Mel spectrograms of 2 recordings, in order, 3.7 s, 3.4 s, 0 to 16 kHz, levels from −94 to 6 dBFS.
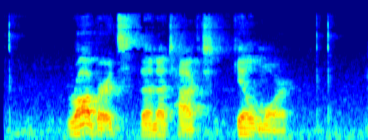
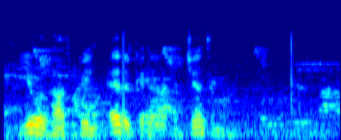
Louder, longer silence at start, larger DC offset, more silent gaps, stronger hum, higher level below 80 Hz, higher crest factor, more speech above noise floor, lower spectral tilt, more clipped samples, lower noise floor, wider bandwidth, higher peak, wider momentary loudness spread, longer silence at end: first, -24 LUFS vs -39 LUFS; first, 0.65 s vs 0.05 s; neither; neither; neither; first, -58 dBFS vs -66 dBFS; about the same, 20 dB vs 18 dB; first, 30 dB vs 23 dB; second, -5.5 dB/octave vs -7 dB/octave; neither; second, -52 dBFS vs -61 dBFS; first, 11.5 kHz vs 7.2 kHz; first, -4 dBFS vs -22 dBFS; second, 14 LU vs 25 LU; first, 0.8 s vs 0 s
